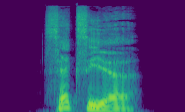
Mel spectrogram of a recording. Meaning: inflection of sexy: 1. strong/mixed nominative/accusative feminine singular 2. strong nominative/accusative plural 3. weak nominative all-gender singular 4. weak accusative feminine/neuter singular
- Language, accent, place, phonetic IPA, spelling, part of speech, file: German, Germany, Berlin, [ˈzɛksiə], sexye, adjective, De-sexye.ogg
